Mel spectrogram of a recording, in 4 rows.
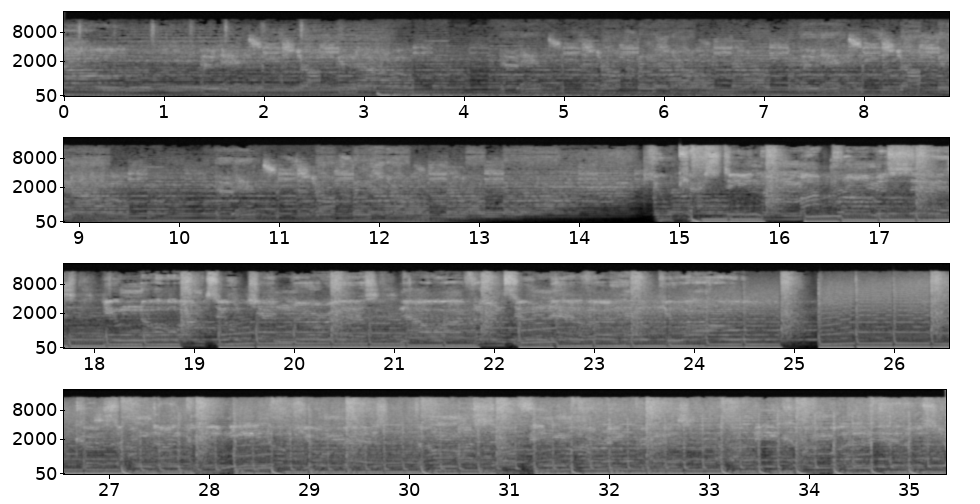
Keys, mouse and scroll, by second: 1.2 ctrl+t, 4.0 Return, 4.4 shift+Up, 5.1 Left, 5.3 Down, 5.5 right click, 6.4 double click, 7.2 ctrl+t, 12.0 Return, 12.6 alt+scroll up 1, 13.7 b, 18.5 alt+right click, 26.2 double click, 33.0 double click, 34.8 ctrl+z, 35.0 ctrl+z.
